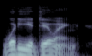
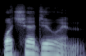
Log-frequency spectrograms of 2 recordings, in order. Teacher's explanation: The R gets swallowed, the U becomes ya or cha.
